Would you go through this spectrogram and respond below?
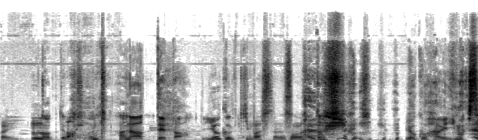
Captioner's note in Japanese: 笑い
